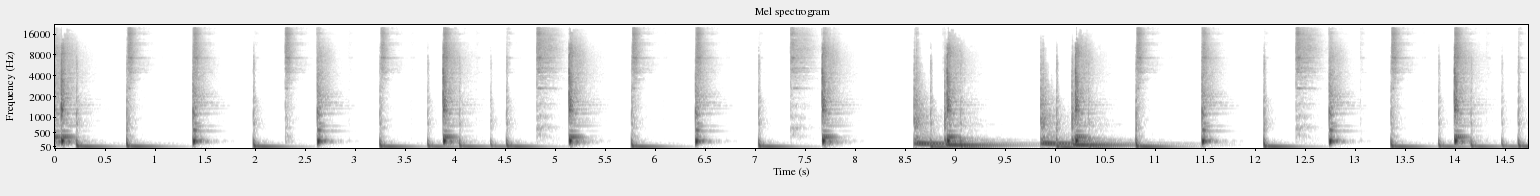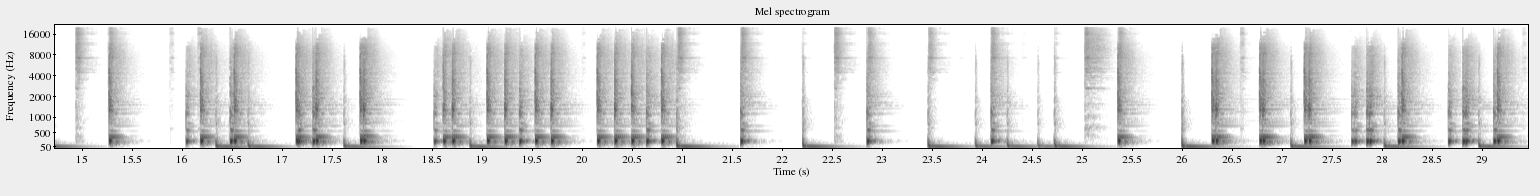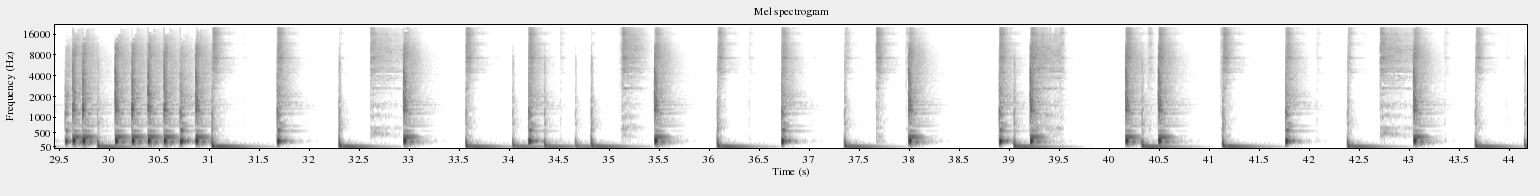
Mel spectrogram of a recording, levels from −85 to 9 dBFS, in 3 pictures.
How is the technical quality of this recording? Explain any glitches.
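The music carries a steady ticking fault over its first 30.9 seconds. From 0.0 to 30.9 s, a resampler restarted on every block produces regular ticks at 10 Hz. Each 100 ms block was converted separately (consistent with a 48 kHz to 44.1 kHz conversion), so every block edge carries a small discontinuity. On a spectrogram this appears as faint vertical lines every 0.1 s, and on the waveform as small steps at block boundaries.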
